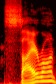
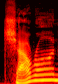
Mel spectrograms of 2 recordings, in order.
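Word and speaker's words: CYaRon!: Aqua is yeah so this looks like syron but I think it's like chaon maybe it's really weird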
